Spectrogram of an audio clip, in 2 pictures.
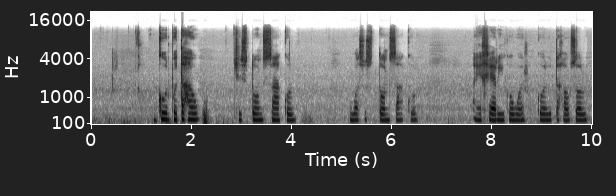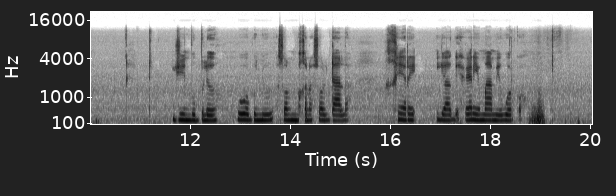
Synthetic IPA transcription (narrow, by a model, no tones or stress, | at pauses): ɡɔːrbutɐxɐw | cistɔnsakːul | wɐsustɔnsakːul | ɐjxɛɾjikɔwɔrɡ̥ɔːɾbutɐxɐwsɔl | d͡ʒiːnbubələ | wɔwɔbuɲuːlɐsɔlməxɐnɐsɔldalːɐ | xɛɾɛ | jaɡxɛːɾjimaːmiwɔrkɔ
